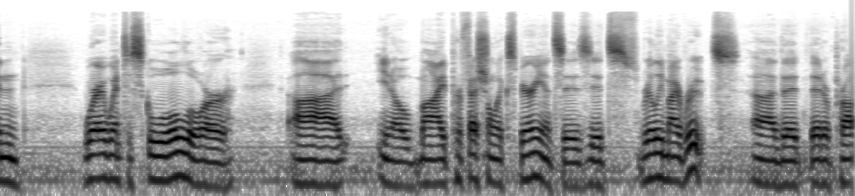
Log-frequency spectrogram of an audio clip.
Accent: Minnesota, United States; Probably that I'm an Irish Catholic kid from the heartland. Grew up one of five kids. Caring deeply, even though I grew up in Minnesota

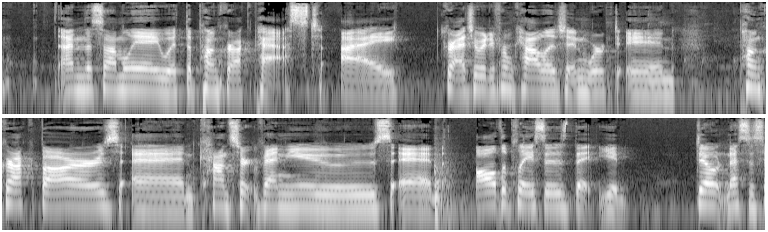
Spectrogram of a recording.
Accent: New Orleans, Louisiana, United States; I'd always loved food and wine, and growing up in New Orleans, if you went to a restaurant, you know, by the time I was 7 years old, if my parents ordered a bottle, my sister and I've got a glass.

